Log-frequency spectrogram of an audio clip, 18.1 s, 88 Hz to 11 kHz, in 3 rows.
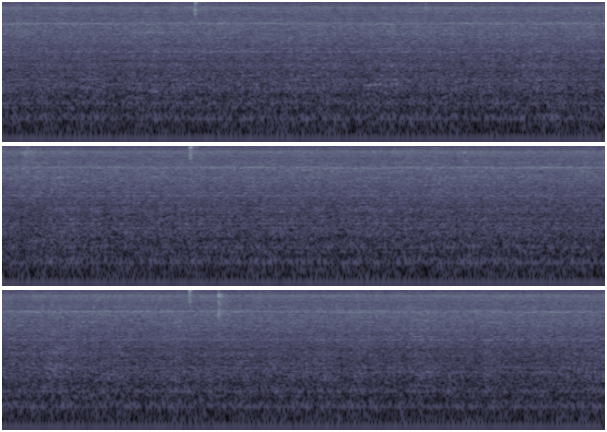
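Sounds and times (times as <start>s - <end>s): machine hum with fan and pump: 0.0s - 18.0s.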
